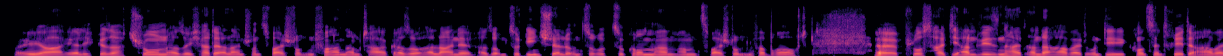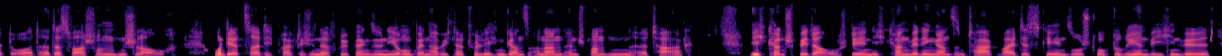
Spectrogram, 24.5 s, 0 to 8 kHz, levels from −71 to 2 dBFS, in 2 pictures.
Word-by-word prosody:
Ja, 115 0 +2
ehrlich 120 0 -3
gesagt 115 -3 0
schon. 130 -4 +1
Also, 105 +1 -1
ich 105 - -4
hatte 120 - +4
allein 110 +1 0
schon 115 -1 -6
zwei 115 +3 0
Stunden 115 -2 -5
Fahren 125 +4 -1
am 90 -1 -4
Tag. 90 +4 -2
Also, 100 -2 0
alleine 105 +3 +1
also, 110 0 -2
um 105 0 -10
zur 110 - -4
Dienststelle 120 -1 +2
und 105 -3 -8
zurückzukommen 125 0 -3
haben 110 -4 0
haben 105 -2 -4
zwei 105 0 -1
Stunden 115 +1 -5
verbraucht. 135 +2 -3 0.7
Äh, 105 -1 +6
plus 135 +2 -3
halt 120 -1 +1
die 120 - +1
Anwesenheit 130 0 +2
an 125 -1 0
der 120 -1 +5
Arbeit 125 +2 +1
und 115 -1 -5
die 110 -2 +2
konzentrierte 115 -3 0
Arbeit 110 -3 0
dort. 110 +3 -1
Ah, 115 +1 0
das 115 -1 0
war 120 +2 +4
schon 115 -2 -3
'nen 115 +1 -5
Schlauch. 80 -5 -1 0.4
Und - - +5
derzeit 120 +3 +3
ich 115 - -10
praktisch 120 -1 -3
in 115 - -3
der 110 -2 +2
Frühpensionierung 120 -2 0
bin 115 -1 0
habe 115 +2 0
ich 120 - -9
natürlich 110 0 -1
'nen 105 0 -3
ganz 110 +2 +2
anderen 110 0 0
entspannten, 105 -1 -2
äh, 100 0 -3
Tag. - - -1 0.6
Ich - - +5
kann - - +3
später 110 -3 +4
aufstehen, 120 +3 0
ich 115 - -5
kann 115 0 +2
mir 110 -1 +4
den 110 -1 +1
ganzen 115 +2 0
Tag 110 +2 +3
weitestgehend 115 0 0
so 115 +2 -4
strukturieren 115 -1 -1
wie 105 - -2
ich 100 - -7
ihn 100 -4 -2
will, 115 +8 +3
115 Hz, 195 wpm, -27 LUFS, 110-120 Hz, 0.7 s, Äh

